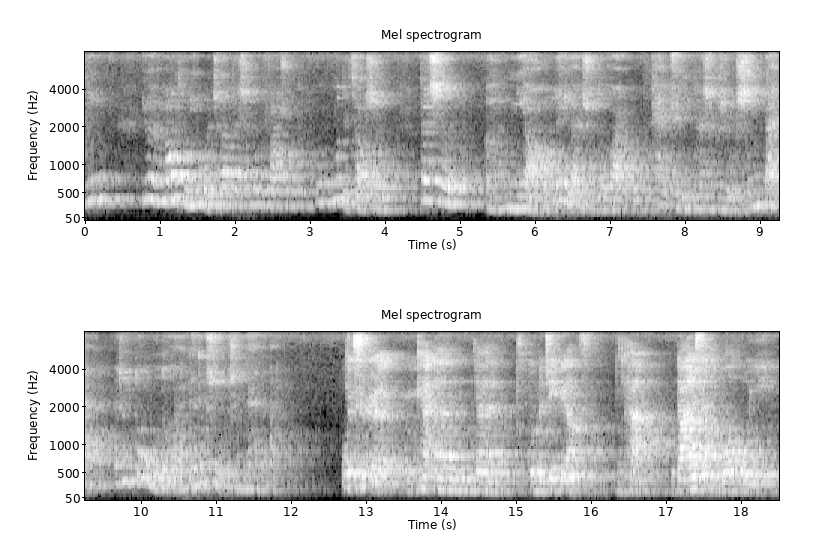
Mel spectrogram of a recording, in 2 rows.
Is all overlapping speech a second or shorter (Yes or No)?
Yes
